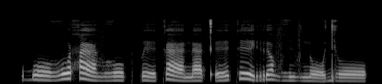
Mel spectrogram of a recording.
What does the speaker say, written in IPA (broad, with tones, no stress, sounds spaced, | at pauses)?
ɓ oː˨˩ ɣ oː˦ ħ æː˨˩ v ɣ oː˨˩ k p eː˨˩˦ k æː˨˩ n æ˨˩ kʼ eː˨˥ k eː˥˨ rʲ ɒ˥˨ v ɦ i˨˩ v n oː˨˩˦ dʲ oː˨˩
